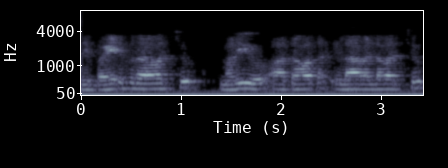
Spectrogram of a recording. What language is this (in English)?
Telugu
